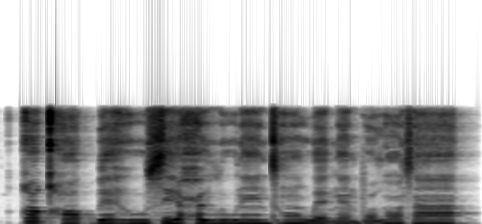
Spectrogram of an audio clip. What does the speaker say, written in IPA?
q ɨ˦ qʰ ɔ˨ ɡ͡b ɛ˨ ɦ u˨ s e˦˨ ħ ɨ˨ l u˨ ɾ ẽ˨˦ dʱ õ˨ w ɛ˨ ŋ ɛ̃˨ b o˨ ðˤ õ˦ s ã˦

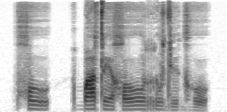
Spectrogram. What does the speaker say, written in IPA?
χ u | ɓ ɑ t eː χ oː r u d yː ɡʱ o

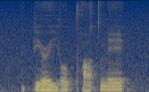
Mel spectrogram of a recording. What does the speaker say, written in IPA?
pʲ ə˞ j o pʰ ɒ t n e

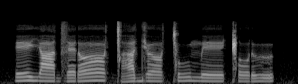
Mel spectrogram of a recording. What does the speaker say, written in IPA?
e j aː d͡z ɛ ɾ ʌː ɡ͡ǀ a dʲ ʌː ǀ u m eː ǁ o ɾ ɯ

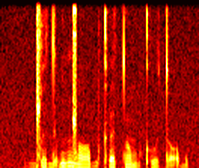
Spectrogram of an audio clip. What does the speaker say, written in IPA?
ɡ͡ǁ ə˦˨ d ə̰˨˥ b ŋ͡ǁ ɔː˨˥ b kʼ ə˨˩˦ t ɔ̃˨˩ b kʼ u˨˩ t ɔ̰˦˨ b

